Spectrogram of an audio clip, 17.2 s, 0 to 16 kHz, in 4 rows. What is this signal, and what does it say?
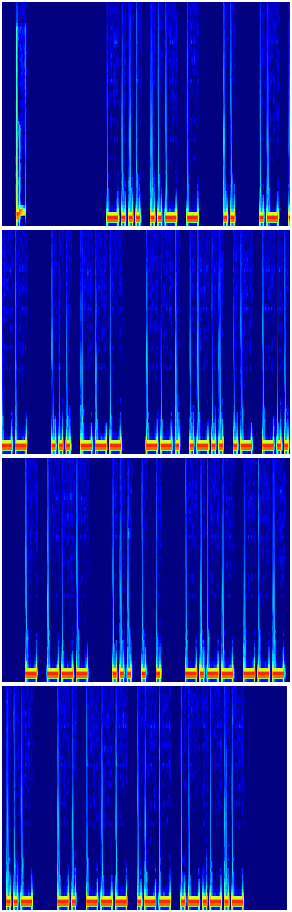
Morse code, heard as a keyed tone, about 22 wpm, 700 Hz. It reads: BUT I AM SO GLAD TO SEE YOU NOW.
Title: Sentences from Top 1000 Words - Review Part 2 - 22wpm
